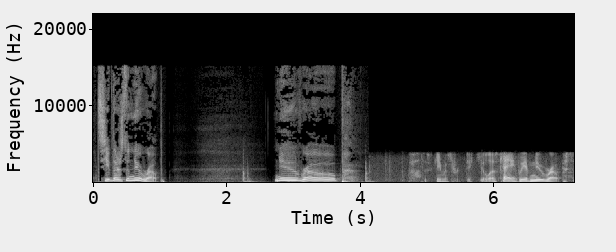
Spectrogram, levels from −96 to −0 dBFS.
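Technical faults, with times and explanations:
4.13 s to the end, input switched to a poorer device: the sound suddenly goes dull and boxy with no gap at the changeover. Everything above about 3.8 kHz disappears, the level drops by about 5 dB, and a new background noise sits about 30 dB under the signal. That's most likely the system jumping to a narrower-band mic or a headset call profile, which brings its own bandwidth limit, gain and noise floor.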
